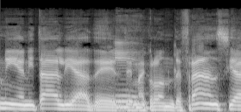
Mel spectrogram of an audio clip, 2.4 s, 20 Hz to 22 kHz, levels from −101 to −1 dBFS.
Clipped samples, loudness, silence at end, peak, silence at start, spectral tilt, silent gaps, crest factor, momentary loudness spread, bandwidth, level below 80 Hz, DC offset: under 0.1%; -15 LUFS; 0 s; -6 dBFS; 0 s; -5.5 dB/octave; none; 10 dB; 2 LU; 15 kHz; -44 dBFS; under 0.1%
